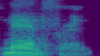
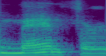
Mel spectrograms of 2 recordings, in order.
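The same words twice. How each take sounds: First: The second syllable sounds like 'fred'. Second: The second syllable sounds like 'ferd'. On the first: The speaker calls it right. "when it's Manfred" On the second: The speaker calls it wrong. "when you say Manfred"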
